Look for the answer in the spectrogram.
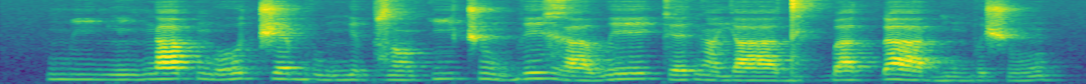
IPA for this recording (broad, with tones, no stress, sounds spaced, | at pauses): m iː˨ ŋ ɾ ĩ˨ ŋ aː˧ p ŋ oː˨˦ t͡ʃ ɛ˧ b u˨ ŋ e˨ p z ɔ̃˨ k i˦ t͡ʃ ũ˦˨ b e˦ ɣ a˨ w eː˦ k ɛ˨˦ ɡ ã˨ j aː˨ d i˨ ɡ͡b a˧ t ɗ aː˦˨ ɡ͡b ũ˨ b ə˨ ʃ ũ˨˦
